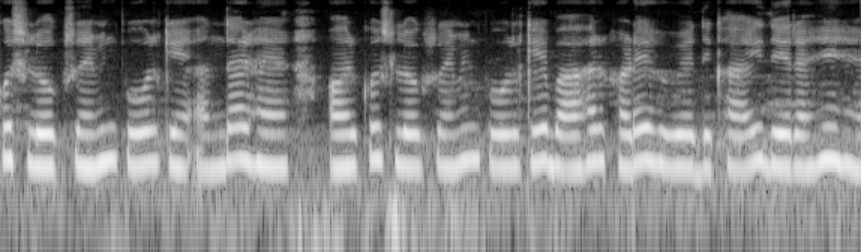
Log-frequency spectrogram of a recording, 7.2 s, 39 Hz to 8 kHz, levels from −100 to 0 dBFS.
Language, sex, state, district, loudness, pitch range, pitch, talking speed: Hindi, female, Uttar Pradesh, Lucknow, -14 LUFS, 235-260 Hz, 240 Hz, 165 wpm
